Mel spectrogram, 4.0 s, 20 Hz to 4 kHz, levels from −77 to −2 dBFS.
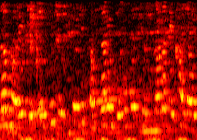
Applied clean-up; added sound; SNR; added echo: classical method WPE with log-MMSE.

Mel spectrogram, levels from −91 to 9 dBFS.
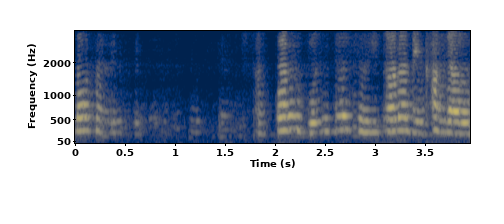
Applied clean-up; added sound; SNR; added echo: neural mask model DeepFilterNet 3.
